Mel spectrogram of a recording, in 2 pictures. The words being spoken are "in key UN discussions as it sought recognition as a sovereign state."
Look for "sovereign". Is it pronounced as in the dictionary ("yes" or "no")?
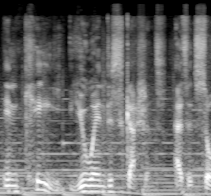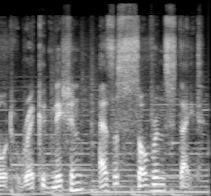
yes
